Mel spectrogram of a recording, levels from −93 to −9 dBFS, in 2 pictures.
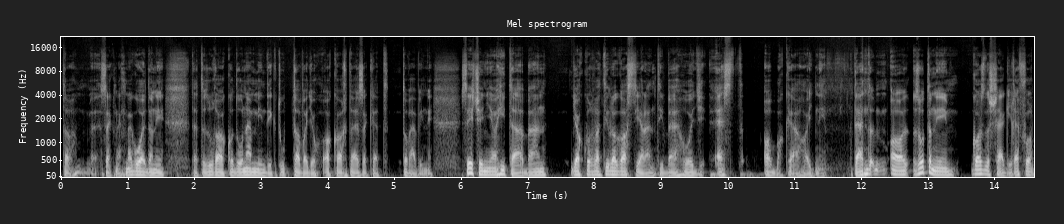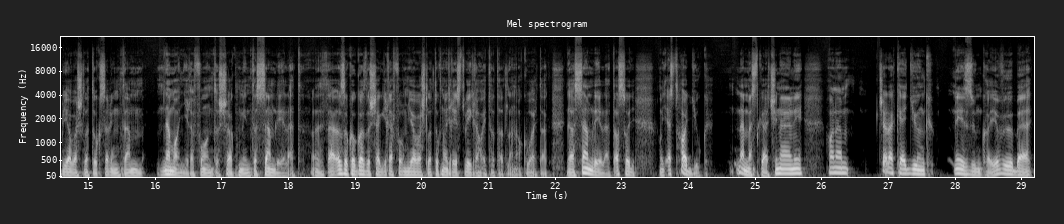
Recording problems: uneven, jittery; strongly; from 5 to 29 s

